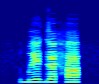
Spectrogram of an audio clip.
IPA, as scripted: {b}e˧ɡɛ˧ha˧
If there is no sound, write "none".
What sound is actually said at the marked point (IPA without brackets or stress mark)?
b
